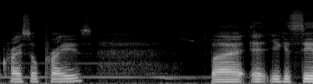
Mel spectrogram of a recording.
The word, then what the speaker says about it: chrysoprase: and this one is called chrysoprase or chrysophrase. It depends on who spells it. I think it's spelled Prase, so I call it chrysoprase.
